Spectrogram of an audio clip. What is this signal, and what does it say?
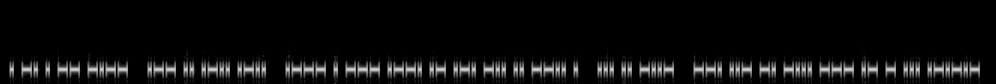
Morse code, heard as a keyed tone, about 40 wpm, 700 Hz. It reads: ENEMY WILL JEOPARDIZE SIX GUNBOATS.
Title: Pangram Challenge v2 - 40wpm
